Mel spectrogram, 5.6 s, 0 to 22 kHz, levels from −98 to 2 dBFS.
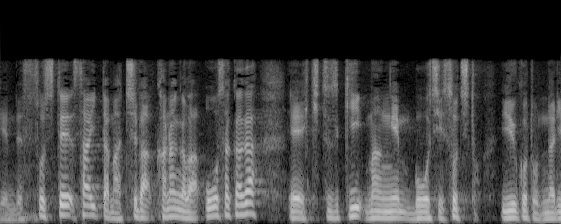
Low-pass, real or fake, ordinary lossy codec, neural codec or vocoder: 7.2 kHz; real; none; none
